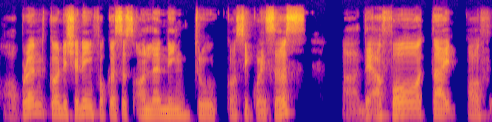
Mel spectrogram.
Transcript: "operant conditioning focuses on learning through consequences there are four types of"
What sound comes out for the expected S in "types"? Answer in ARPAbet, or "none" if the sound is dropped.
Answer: none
